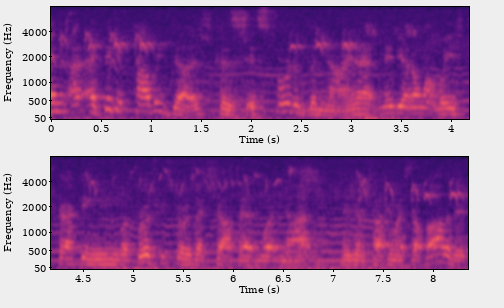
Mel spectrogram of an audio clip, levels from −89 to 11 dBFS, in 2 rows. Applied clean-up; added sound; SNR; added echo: none; Insect; 10 dB; reverberation time 0.2 s.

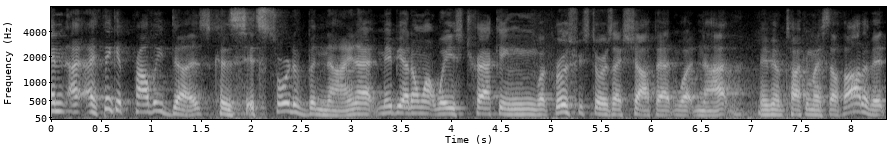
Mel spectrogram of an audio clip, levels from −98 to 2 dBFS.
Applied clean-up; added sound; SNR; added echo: none; none; none; none.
